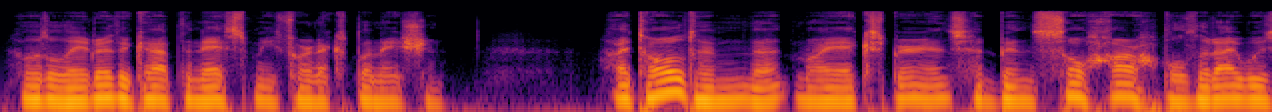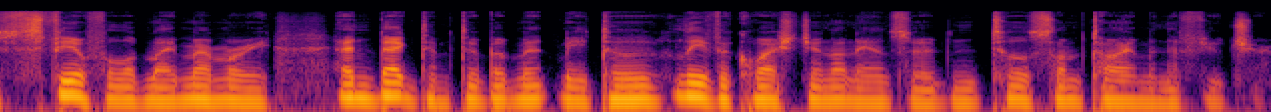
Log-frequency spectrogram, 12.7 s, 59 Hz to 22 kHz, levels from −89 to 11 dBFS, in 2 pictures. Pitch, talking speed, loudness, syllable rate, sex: 110 Hz, 210 wpm, -18 LUFS, 6.1 syllables/s, male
